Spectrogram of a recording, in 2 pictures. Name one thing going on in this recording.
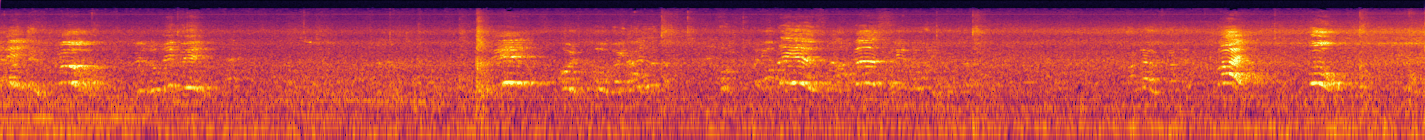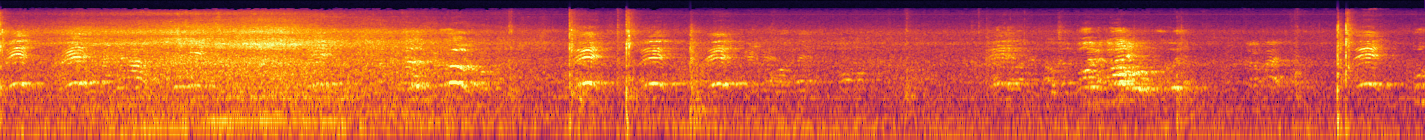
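Children shout and call out in a large echoing space.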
